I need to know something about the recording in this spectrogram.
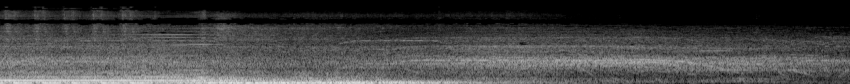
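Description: Concert PA sound filmed from the crowd: a loud, deep bass rumble with a held low tone that starts suddenly, stays loud for about four seconds, then fades away.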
